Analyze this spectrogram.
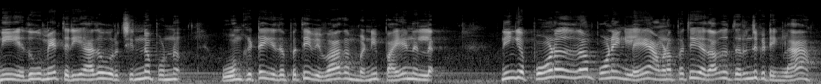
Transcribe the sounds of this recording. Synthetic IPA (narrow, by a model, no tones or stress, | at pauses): nĩːɛðɯʋɯmeːt̪ɛɾɪjaːðɐɔɾɯt͡ʃɪnːɐpɔɳːɯ | ɔŋɡkɪʈːɐɪðɐpːɐt̪ːiʋɪʋaːðɐmpɐɳːipɐjɐɳɪlːɐ | niːŋɡɐpoːnɐðɯt̪ãːpoːɳeːŋɡɐɭeːɐʋɐɳɐpːɐt̪ːiɛðaːʋɐðɯt̪ɛɾɪɲd͡ʒɯkːɪʈːiːŋɡɐɭaː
